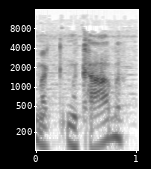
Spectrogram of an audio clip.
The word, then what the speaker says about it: macabre: Is that how you pronounce that word? Macabre? – Macabre. The R-E is silent.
